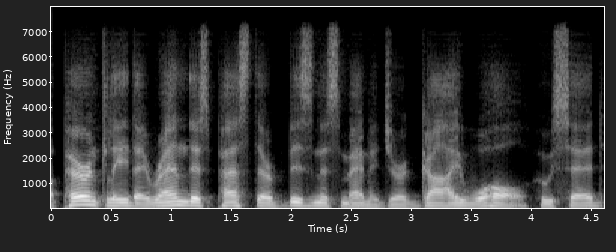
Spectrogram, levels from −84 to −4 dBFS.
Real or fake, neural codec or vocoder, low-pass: fake; codec, 16 kHz, 0.3 kbps, FocalCodec; 7.2 kHz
